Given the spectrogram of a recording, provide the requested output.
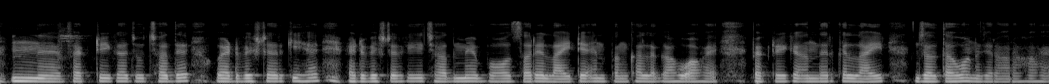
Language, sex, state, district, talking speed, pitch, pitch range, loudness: Hindi, male, Uttarakhand, Uttarkashi, 190 wpm, 140 Hz, 135-145 Hz, -26 LUFS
